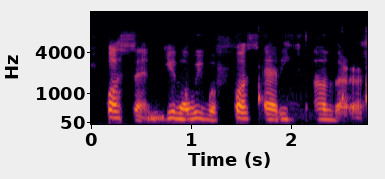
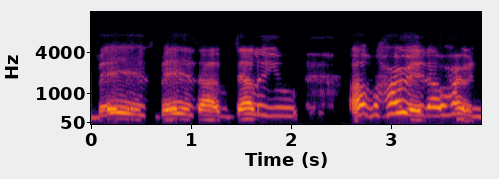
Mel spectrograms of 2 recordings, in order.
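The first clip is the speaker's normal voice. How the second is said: high, pleading voice, reliving the hurt; retold crying plea; 7 semitones higher than usual. Telling Biz on the phone she's hurting, high pleading. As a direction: beg him through remembered tears. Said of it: "and I'm crying".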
